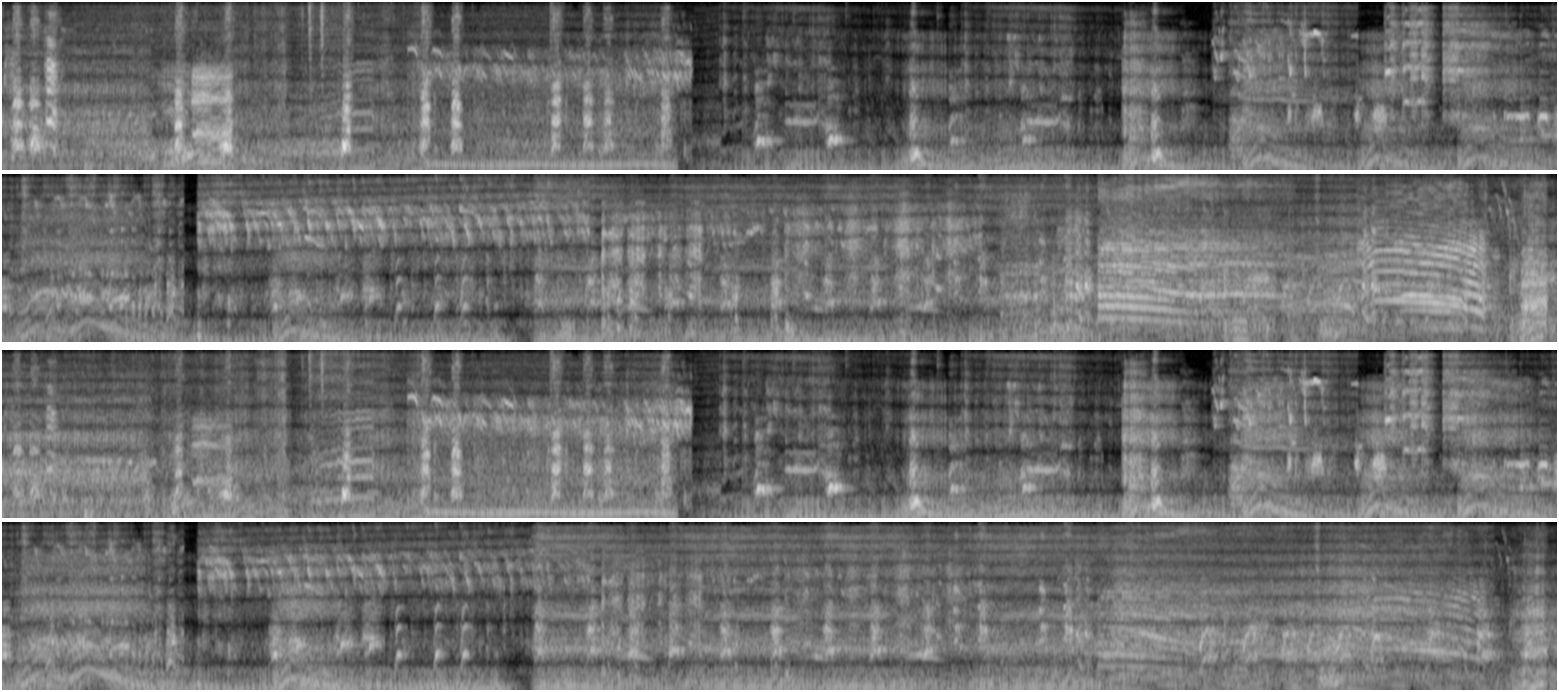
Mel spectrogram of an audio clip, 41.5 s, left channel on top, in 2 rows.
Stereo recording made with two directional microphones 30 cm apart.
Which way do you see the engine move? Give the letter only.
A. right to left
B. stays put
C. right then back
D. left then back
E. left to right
B.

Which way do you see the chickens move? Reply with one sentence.
You can hear the chickens go from the right side to the left.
